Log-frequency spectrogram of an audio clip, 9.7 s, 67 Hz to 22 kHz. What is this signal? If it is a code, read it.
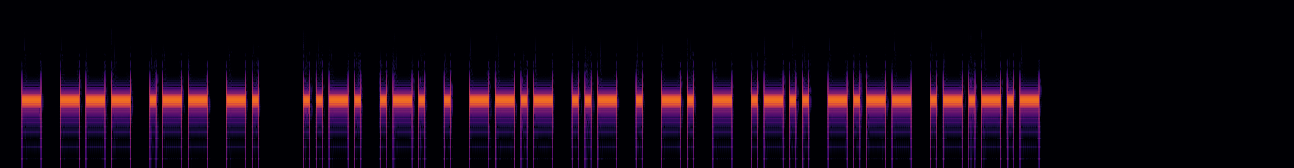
Morse code, heard as a keyed tone, about 25 wpm, 700 Hz. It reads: TOWN FREQUENTLY.
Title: Sentences from Top 1300 Words 25wpm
